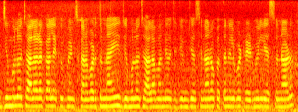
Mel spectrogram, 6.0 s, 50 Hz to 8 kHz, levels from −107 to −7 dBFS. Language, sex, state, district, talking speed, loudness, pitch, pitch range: Telugu, male, Andhra Pradesh, Krishna, 160 wpm, -29 LUFS, 205 Hz, 200-210 Hz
